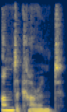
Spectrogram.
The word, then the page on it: undercurrent: British English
